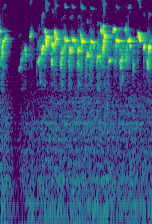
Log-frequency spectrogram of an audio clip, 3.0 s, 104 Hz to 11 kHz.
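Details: Young goldfinch hybrid raised by its mother and separated at 23 days, after a short gap launching into lively high twittering with quick, varied, slurred notes throughout.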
